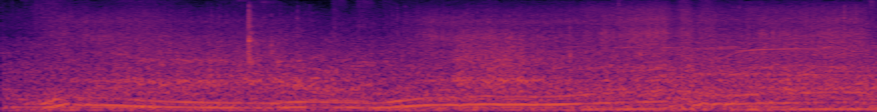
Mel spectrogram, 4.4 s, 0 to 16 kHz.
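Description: A car pulling away in the racing game Forza Horizon 5, a continuous loud engine drone whose pitch climbs and shifts through gear changes, with faint tyre noise underneath and no talk.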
